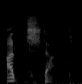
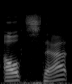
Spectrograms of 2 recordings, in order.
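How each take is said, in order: First: The name is pronounced the German way. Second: The name is pronounced the English way. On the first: "I'm going to be saying it with a German accent" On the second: "might be Altstadt"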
